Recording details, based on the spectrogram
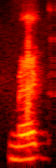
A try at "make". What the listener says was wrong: It's make. saying Mac. It's not Mac. Make. A sound.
